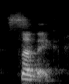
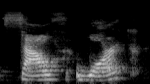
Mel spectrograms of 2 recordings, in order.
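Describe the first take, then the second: First: It is said as one shortened, reduced word. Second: It is said as two full words, as spelled. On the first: The speaker calls it right. "the pronunciation is Th- Southwark" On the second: The speaker calls it wrong. "it's written South Wark"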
